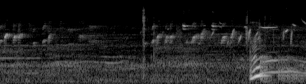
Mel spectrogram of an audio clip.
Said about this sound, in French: Les chardonnerets que vous possédez, vous les avez eus comment ?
